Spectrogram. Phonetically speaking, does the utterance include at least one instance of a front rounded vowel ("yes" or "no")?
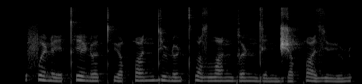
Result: yes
